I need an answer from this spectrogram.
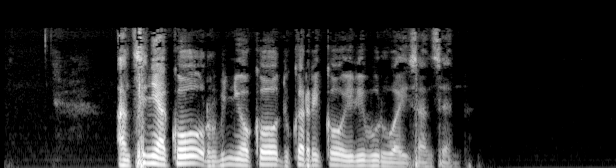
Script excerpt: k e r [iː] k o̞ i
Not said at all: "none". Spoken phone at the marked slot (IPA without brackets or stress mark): i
